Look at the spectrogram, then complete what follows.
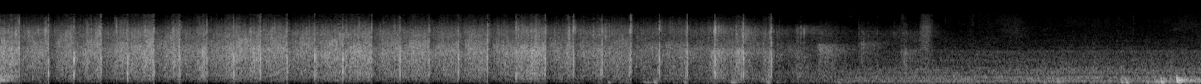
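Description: Audience applause, a dense crowd clapping steadily for about eight seconds before thinning out into scattered claps and low rumbling background noise.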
